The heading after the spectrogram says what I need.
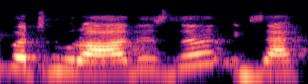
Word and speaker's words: Murad: Murad also you can say, but Murad is the exact pronunciation, fine?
